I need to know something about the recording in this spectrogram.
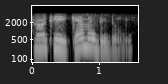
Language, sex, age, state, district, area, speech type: Hindi, female, 45-60, Uttar Pradesh, Jaunpur, rural, conversation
